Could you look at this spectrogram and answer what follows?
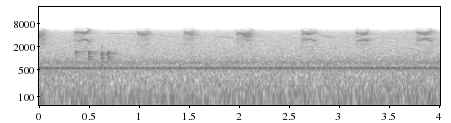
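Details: Brown-headed Cowbird juvenile fed by a Dark-eyed Junco; spaced high squeaky chips about every half second, with a brief cluster of lower notes early on, all over a steady hum.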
